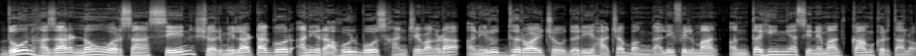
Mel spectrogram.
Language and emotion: Goan Konkani, neutral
